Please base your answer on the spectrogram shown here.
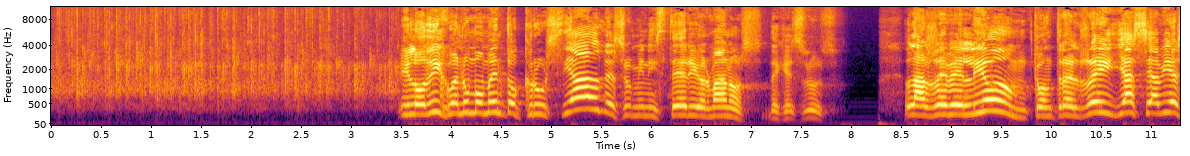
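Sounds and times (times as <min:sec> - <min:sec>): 
crowd applauding during a sermon: 0:00.0 - 0:04.2
speech: 0:03.4 - 0:07.9, 0:08.5 - 0:11.2.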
